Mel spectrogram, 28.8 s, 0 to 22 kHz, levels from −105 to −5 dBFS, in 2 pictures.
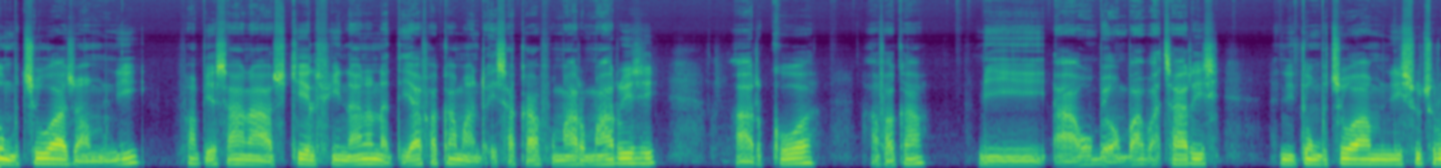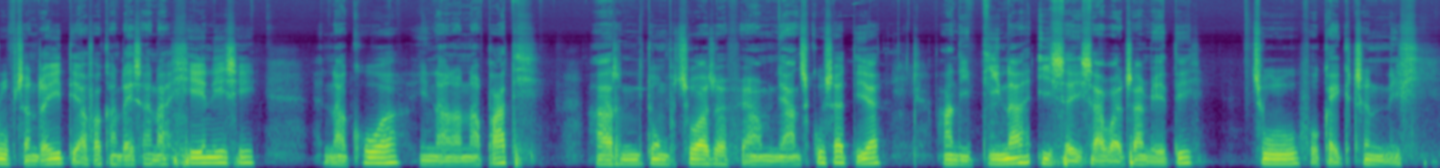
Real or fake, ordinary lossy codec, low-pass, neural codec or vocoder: real; none; none; none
